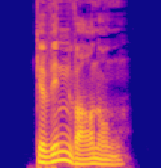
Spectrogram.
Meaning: profit warning
- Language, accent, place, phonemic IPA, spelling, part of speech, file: German, Germany, Berlin, /ɡəˈvɪnˌvaʁnʊŋ/, Gewinnwarnung, noun, De-Gewinnwarnung2.ogg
